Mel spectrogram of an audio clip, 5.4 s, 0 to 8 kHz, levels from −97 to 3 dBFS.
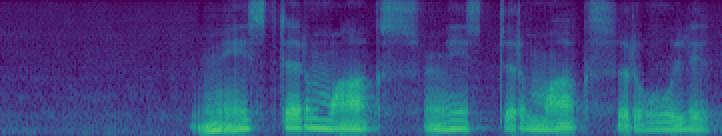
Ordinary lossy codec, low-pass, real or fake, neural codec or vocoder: none; none; fake; codec, 16 kHz, 0.8 kbps, ZipCodec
